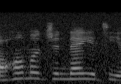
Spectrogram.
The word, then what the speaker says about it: homogeneity: of homogeneity and so that's accented right they around the BI so homogeneity is how you say that and we know homogeneous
